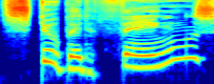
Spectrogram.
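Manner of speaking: loud, indignant, scornful, high-pitched outburst. Alice speaks up in the court during the trial, in a loud, indignant voice. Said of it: "in a loud, indignant voice".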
